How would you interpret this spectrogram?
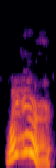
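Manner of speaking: What error? pitched high with a falling end; exasperated disbelief at the machine; baffled. Real, not acted. Host baffled by the soldering station's error message.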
